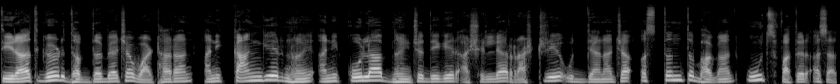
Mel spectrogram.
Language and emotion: Goan Konkani, neutral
